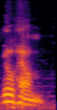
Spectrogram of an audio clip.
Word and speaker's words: Wilhelm: the old German names oh it's willhelm but if you wanted to pronounce it in the way that they would have said it then it would been yakob and vilhelm okay okay name okay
